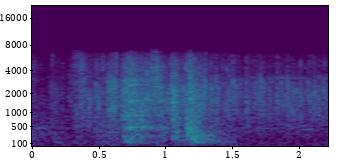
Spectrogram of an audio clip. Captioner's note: door closes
